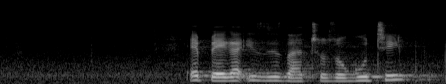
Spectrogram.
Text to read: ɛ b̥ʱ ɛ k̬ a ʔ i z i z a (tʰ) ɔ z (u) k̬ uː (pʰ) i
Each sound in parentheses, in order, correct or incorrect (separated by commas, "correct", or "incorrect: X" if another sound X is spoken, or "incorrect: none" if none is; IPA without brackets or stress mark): correct, incorrect: o, incorrect: tʰ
